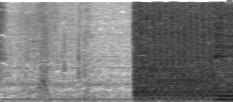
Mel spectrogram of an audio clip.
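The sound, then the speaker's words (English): A machine gun opens up abruptly after a quiet moment, firing a loud, rapid burst whose shots blur together into a harsh, continuous roar for about a second, with muzzle flash, brass casings spraying out and the gun smoking as its gas block heats up. “And look at that muzzle flash, dude. and there's the smoke they were talking about.”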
